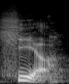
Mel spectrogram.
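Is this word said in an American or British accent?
British. Two vowel sounds with no R at the end. "But in British English, he, er, here"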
